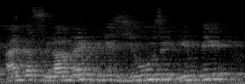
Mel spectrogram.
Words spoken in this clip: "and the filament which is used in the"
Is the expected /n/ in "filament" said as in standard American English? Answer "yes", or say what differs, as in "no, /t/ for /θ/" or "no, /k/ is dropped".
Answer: no, /n/ is dropped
